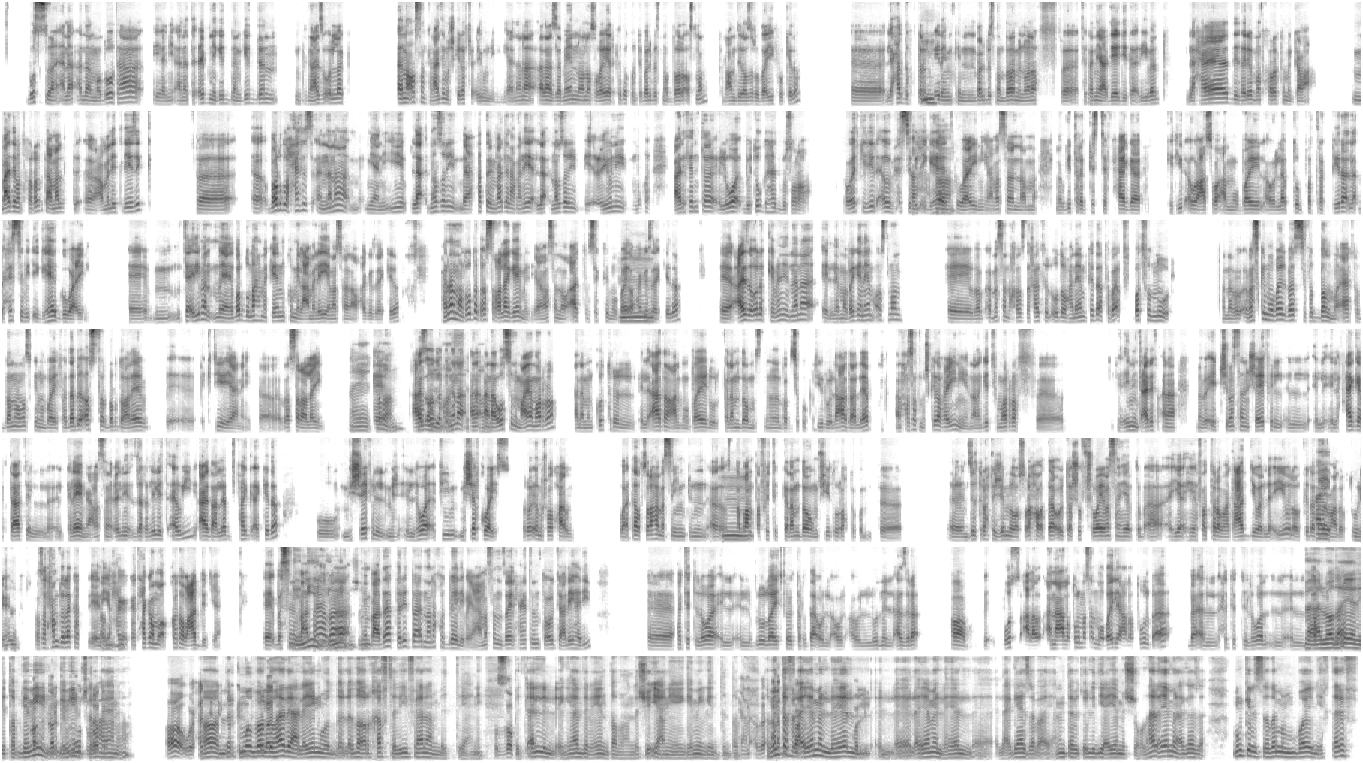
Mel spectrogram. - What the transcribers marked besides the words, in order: tapping; in English: "Lasik"; in English: "الlaptop"; in English: "الlap"; in English: "الlap"; in English: "الgym"; unintelligible speech; in English: "الblue light filter"; in English: "الdark mode"; in English: "dark mode"; in English: "الDark Mode"; in English: "الblue light"
- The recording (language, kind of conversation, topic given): Arabic, podcast, بتستخدم الموبايل قبل ما تنام ولا بتبعده؟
